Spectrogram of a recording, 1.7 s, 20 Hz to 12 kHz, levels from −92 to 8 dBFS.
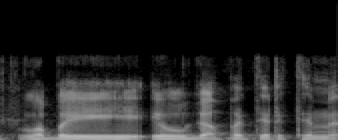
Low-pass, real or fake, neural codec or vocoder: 7.2 kHz; real; none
